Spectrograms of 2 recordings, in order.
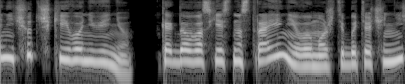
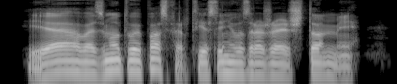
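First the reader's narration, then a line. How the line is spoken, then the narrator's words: Quiet. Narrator (Russian): тихо сказал Фриски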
